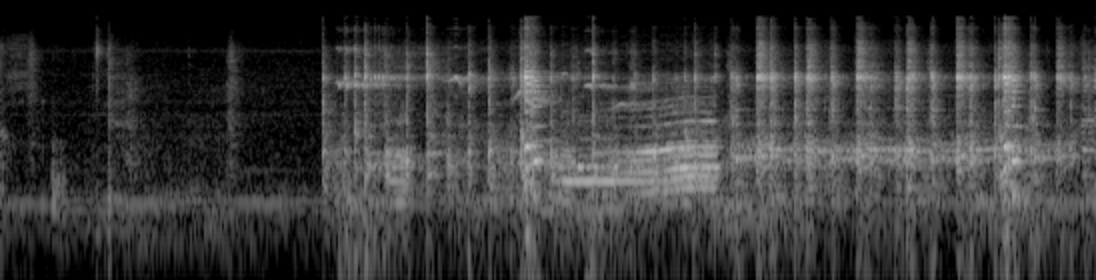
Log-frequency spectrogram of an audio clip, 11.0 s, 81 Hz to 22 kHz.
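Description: Video game music playing through a Doogee F5 smartphone's loudspeaker at full volume, starting about three seconds in after a near-silent pause: a melodic tune with a steady beat.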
